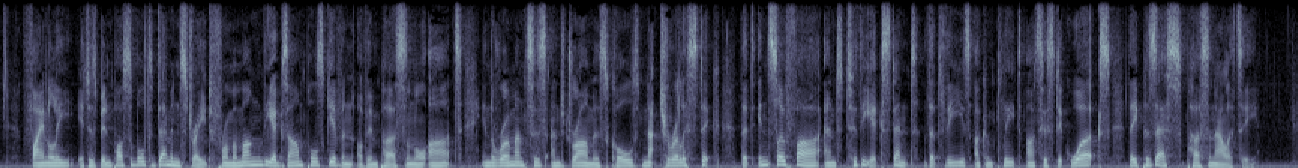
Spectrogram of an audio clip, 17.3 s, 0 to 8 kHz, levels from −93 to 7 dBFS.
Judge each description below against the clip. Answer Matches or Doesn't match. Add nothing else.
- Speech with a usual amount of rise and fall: Matches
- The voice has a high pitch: Doesn't match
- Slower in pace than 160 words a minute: Matches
